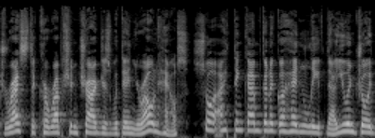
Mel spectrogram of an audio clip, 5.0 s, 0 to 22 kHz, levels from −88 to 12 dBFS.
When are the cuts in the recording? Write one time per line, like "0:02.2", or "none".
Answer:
none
